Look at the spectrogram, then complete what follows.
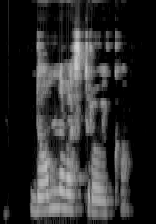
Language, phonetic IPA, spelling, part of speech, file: Russian, [nəvɐˈstrojkə], новостройка, noun, LL-Q7737 (rus)-новостройка.wav
- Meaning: 1. new building 2. new construction site 3. newly constructed neighborhood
